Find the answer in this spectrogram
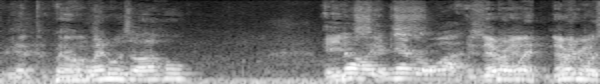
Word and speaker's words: ajo: AHO? AJO. AJO. Just like the town of There's a road out here that says Aho, and that's where it came Spanish from. pronunciation. Yeah. Means garlic.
